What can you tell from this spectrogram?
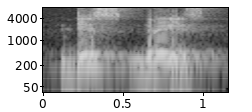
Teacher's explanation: Disgrace is a single word, but it is comprised of two syllables. Dis is unstressed, grace is stressed.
